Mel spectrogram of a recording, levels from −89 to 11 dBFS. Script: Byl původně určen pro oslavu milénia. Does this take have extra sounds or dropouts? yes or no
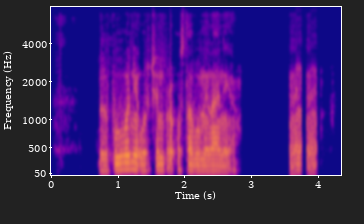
yes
